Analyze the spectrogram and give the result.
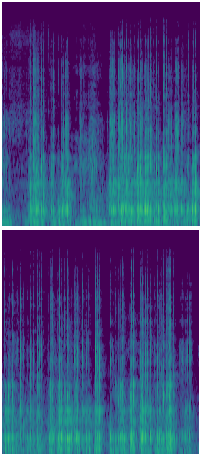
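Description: Long nails scratch hard and slowly with both hands across a textured, hollow cardboard tube lying on its side. Dense bursts of rough, raspy scratching rise and fall continuously, carrying a hollow, boxy resonance from the tube in the low-mid range with little high-end brightness.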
